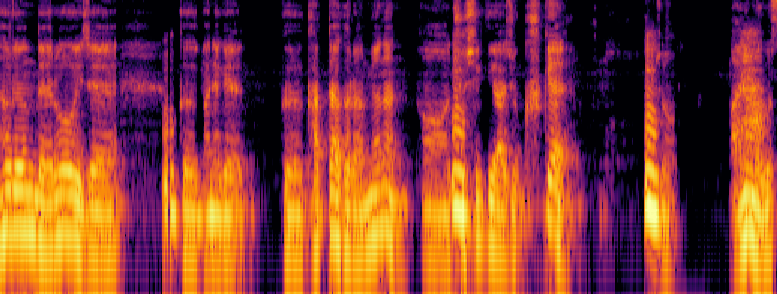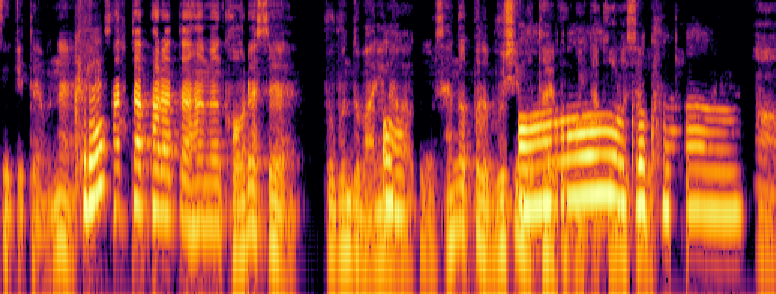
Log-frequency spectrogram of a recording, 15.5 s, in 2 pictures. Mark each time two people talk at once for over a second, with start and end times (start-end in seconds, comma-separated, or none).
12.9-14.3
